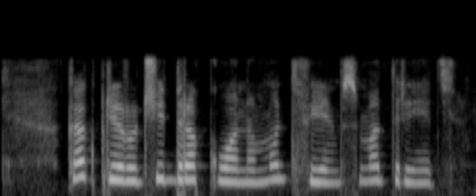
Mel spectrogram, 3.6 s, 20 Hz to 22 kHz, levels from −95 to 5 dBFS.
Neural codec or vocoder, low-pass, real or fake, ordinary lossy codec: codec, 16 kHz, 4 kbps, FunCodec, trained on LibriTTS, 50 frames a second; 7.2 kHz; fake; Opus, 32 kbps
